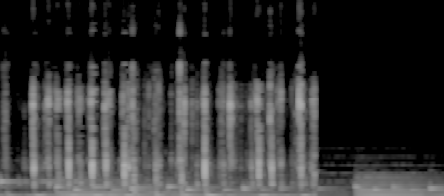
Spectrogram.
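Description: Rapid clatter of typing on a computer keyboard while renaming a web page in Elementor, a dense burst of close keystrokes that stops abruptly, followed by a faint electronic tone.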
